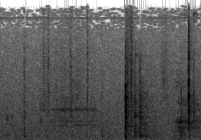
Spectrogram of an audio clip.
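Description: Two short metallic clicks of a hand tool working on the engine's cylinder head, about a second apart, over a low steady hum.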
